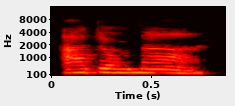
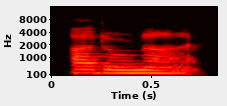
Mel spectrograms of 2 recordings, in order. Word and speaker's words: Adonai: Instead, we, as I said, pronounce the 4 letters of the tetragrammaton as we call it Adonai. Adonai. And that's not at all what the letters say, and ascribe the same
